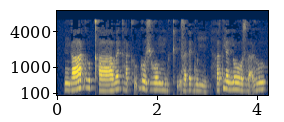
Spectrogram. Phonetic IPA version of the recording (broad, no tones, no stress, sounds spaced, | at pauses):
ŋ ɡ aː ɡʱ o kʰ aː β ɛ ɡʱ a kʼ ṵ ɡ oː ʒ ɣ o ŋ m b ɨ kʰ ḭ z ɐ ɗ ɛ ɡ w i | h ɐ t j ɛ n oː z ð a̰ ɣ u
